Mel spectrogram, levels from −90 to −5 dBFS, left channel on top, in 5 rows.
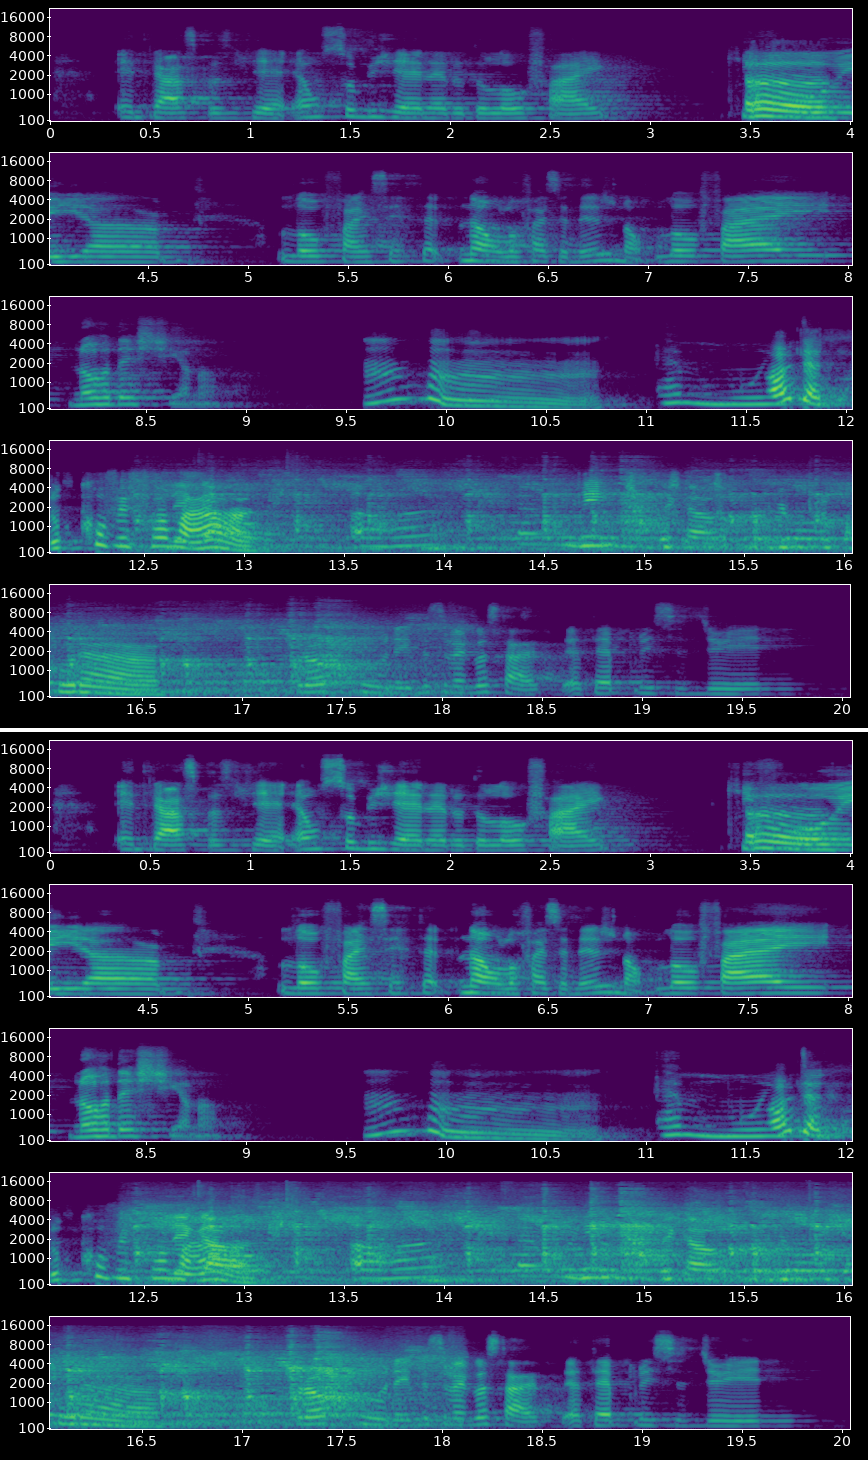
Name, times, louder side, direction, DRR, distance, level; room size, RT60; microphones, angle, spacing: voice 1, 0.3-2.8 3.5-4.7 5.1-8.9 11.0-12.0 12.6-13.1 13.5-14.0 14.4-15.5 17.3-19.6, right 5 dB, 50° right, 9 dB, 1.3 m, -35 dB
voice 2, 3.5-3.9 9.6-10.8 11.6-13.1 14.7-15.2 15.9-16.6, left 3 dB, 35° left, 13 dB, 1.1 m, -30 dB
sound 1, 12.4-18.1, right 7 dB, 85° right, 1.7 m, -34 dB
28.0 x 14.5 x 8.9 m, 0.79 s
head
